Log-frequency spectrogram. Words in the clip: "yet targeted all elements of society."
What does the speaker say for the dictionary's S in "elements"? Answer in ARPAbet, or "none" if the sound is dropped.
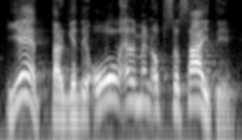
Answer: none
